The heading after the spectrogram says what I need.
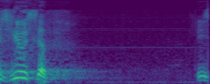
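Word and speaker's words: Yusuf: we'll work on it shaolong my name is Yusef do you say yourself he said you see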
